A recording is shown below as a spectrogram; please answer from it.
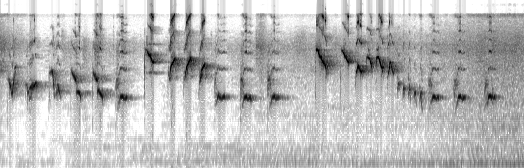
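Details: Kalimantan green leafbird lure song for prompting a reply. A continuous, lively sequence of clear, downslurred whistles alternates between high ringing notes and lower mellow ones, delivered in quick, slightly irregular rhythm with a soft low rumble behind.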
